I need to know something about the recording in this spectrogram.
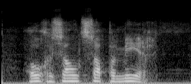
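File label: "Hoogezand-Sappemeer", Dutch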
